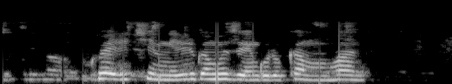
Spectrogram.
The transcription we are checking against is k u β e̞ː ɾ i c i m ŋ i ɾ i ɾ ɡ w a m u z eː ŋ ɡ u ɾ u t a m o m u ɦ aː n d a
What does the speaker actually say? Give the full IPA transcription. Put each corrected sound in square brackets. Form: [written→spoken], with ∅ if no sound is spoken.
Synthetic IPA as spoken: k u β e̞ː ɾ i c i m ŋ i ɾ i ɾ ɡ w a m u z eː ŋ ɡ u ɾ u [t→k] a m [o→u] m u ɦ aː n d a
